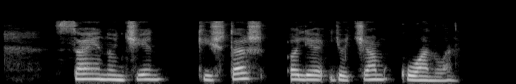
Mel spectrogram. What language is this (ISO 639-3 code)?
chm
